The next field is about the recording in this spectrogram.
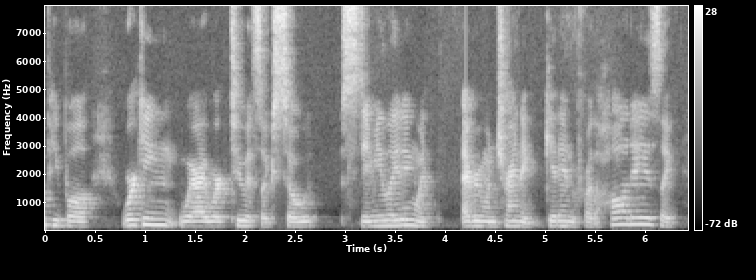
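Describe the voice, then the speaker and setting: A young woman with a deep voice for her age, a little hoarse from a sore throat. She talks in a loose, chatty way, full of "like" and restarts, as a podcast co-host. The room has a noticeable echo. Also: darkish tone. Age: young adult. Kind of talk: casual chat. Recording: echoey room.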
